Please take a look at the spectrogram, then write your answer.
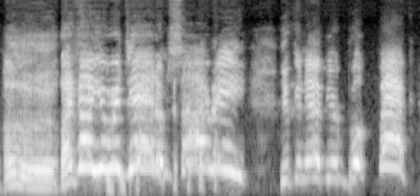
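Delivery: high, shouted mock terror; panicked apology. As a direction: plead in a hammed-up frightened squeal. Acts terrified apology to dead woman.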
